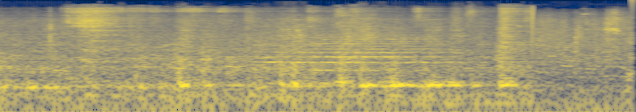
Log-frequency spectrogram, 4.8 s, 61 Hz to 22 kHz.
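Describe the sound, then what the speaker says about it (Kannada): Shatabdi Express running from Chennai toward Bangalore, heard from inside the coach as a steady rumbling roll with a low hum and faint rattles, plus brief clicks near the end. "ಸೊ ಹೊರಟಿದೆ ಚೆನ್ನೈಯಿಂದ ಟ್ರೈನ್ ಇವಾಗ ಆನ್ ಡಾಟ್ 5:30."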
